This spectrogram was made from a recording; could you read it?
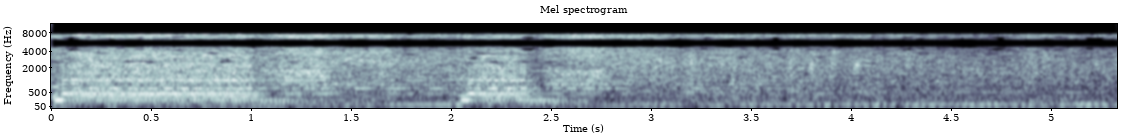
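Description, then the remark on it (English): A boat horn blares in two long, loud blasts, then cuts off, leaving a steady engine rumble and background noise. “I leaned on the horn.”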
